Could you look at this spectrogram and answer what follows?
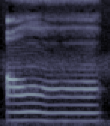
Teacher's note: نون ساکن کی آواز ناک میں لے جا کے ایک انگلی جتنی چھپاتے ہیں۔ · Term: اخفا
